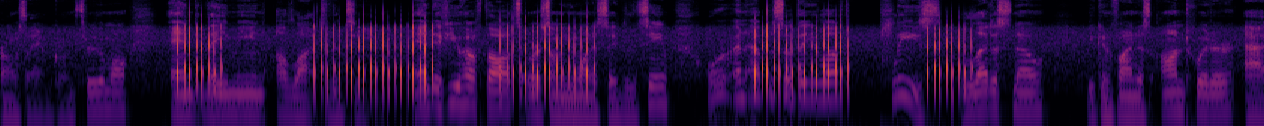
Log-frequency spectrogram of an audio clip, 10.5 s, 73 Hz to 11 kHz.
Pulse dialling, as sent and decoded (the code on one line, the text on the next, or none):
4 / 10 / 8 / 8 / 4
4 0 8 8 4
